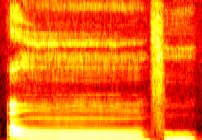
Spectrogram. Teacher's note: তো এই যে নুনের উপর সাকিন আছে এটা হলো নুন সাকিন নুন সাকিনা ইকফা ইকফার ফা আসছে তো এখানে গুন্না করে পড়তে হবে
